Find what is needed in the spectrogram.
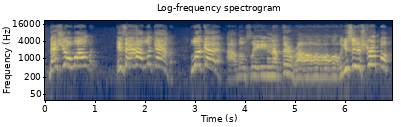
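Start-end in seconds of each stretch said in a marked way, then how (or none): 3.6-5.9 much lower, slow man's voice; Gino's low voice. Retold or imitated. Gino shrugs off the video, low slow voice. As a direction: drop way down to play Gino unbothered.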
